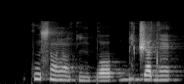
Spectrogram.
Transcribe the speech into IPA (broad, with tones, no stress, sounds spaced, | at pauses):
k u˦ s ɔ̃˧ l ɔ̃˨ k ĩ˧ ɡ͡b ɔ˧ | ɡ͡b i˦ d͡ʒ a˦ d ɛ̃˦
